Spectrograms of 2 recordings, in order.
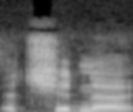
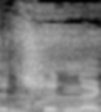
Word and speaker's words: echidna: So I guess As well Tails as- So and I Charmy are pronounced going to it be wrong. hanging out too. It's echidna. It's echidna, guys.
